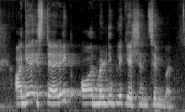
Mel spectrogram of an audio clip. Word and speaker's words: asterisk: Spelling इसके हैं ASTERISK, एस्टेरिक वैसे बनता है लेकिन पढ़ते इसको स्टेरिक है, ए यहाँ साइलेंट है, ठीक है।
